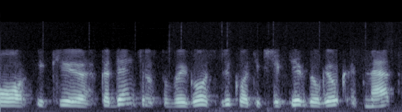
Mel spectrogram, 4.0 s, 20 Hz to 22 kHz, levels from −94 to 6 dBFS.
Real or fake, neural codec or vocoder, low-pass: real; none; 9.9 kHz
